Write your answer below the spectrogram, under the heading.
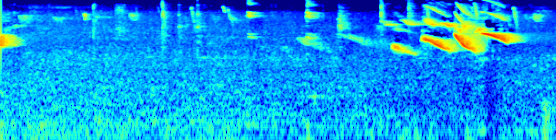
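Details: Green-winged Saltator (trinca-ferro) kept as a caged songbird, in a song duel at a rival's home: faint scattered high notes, then a burst of loud, overlapping downslurred whistled phrases near the end.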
